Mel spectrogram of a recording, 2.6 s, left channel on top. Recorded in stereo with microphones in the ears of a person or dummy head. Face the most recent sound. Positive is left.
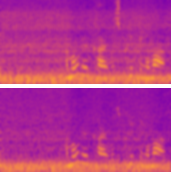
turn(degrees=85)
